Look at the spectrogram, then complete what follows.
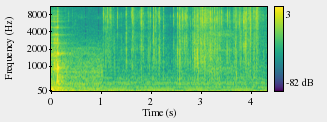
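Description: A brief knock right at the start, then faint, irregular crinkling and crackling of plastic as it is handled.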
